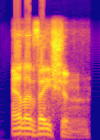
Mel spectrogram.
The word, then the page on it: elevation: British English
